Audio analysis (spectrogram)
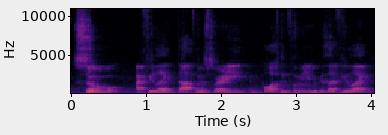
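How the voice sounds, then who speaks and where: A man's voice: fairly high pitch, little pitch movement, moderate pace. Rambling young man in an echoey room. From Dubai. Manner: rambling, many fillers and "like"s. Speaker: fashion designer guest. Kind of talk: casual interview talk. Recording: echoey room with faint noise.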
